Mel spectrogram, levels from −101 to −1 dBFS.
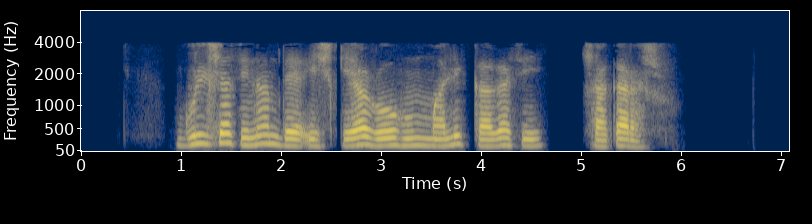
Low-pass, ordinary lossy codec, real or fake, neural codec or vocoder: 7.2 kHz; AAC, 16 kbps; real; none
